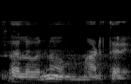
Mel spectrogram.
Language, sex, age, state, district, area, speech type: Kannada, male, 60+, Karnataka, Shimoga, rural, spontaneous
